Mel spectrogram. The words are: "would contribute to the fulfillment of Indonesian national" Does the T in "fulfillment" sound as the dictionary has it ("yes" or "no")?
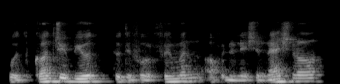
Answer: no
